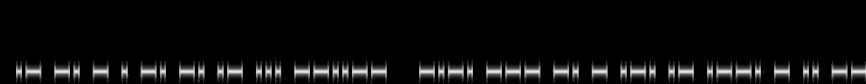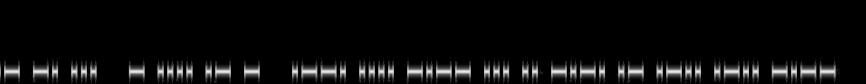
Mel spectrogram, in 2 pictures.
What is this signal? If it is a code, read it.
Morse code, heard as a keyed tone, about 25 wpm, 600 Hz. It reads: ANTENNAS, CONTRAPTIONS THAT PHYSICALLY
